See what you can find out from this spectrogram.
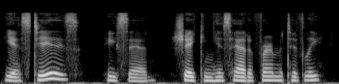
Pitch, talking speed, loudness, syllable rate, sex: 185 Hz, 140 wpm, -18 LUFS, 4.8 syllables/s, female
